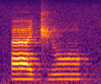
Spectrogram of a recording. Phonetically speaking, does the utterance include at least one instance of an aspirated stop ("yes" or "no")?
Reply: no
